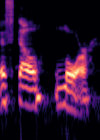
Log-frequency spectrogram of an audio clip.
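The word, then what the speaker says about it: Estelle Laure: talked to you last her name is actually pronounced estelle lore based on how it's pronounced in the audiobook so yeah that is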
